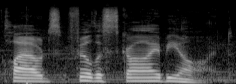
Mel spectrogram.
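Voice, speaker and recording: A man's voice: a little high, drawn-out words, faint music behind. A man reading scripted narration as the narrator of an audio drama.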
